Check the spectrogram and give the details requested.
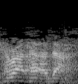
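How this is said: The title uses a Sephardic Hebrew pronunciation. "The Ramban is from Spain, so I'll say"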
